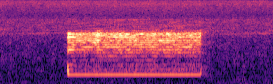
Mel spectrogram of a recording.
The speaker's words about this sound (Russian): Трубка мигает. Вызов идет, звонки не идут. Ну, не берут. Угу. Не берут. Он на все звонки перестал отвечать, ага.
